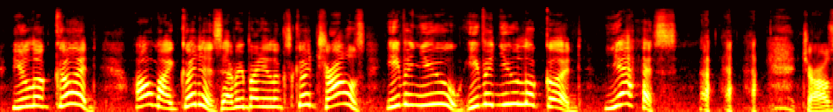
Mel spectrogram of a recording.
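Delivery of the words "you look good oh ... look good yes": high-pitched gushing compliments; high, teasing amazement at how good everyone looks; playful gushing. Pretend. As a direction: lay on the delighted flattery, pitched way up. Mock delight at viewers' looks.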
